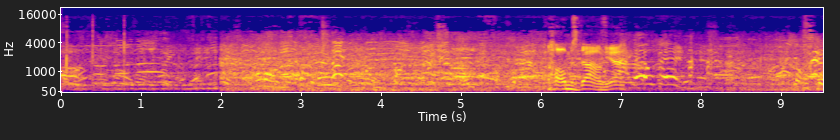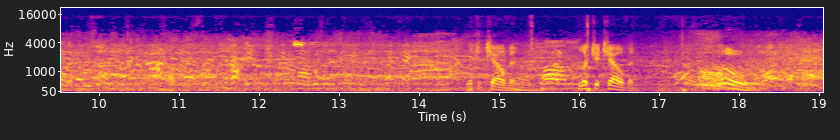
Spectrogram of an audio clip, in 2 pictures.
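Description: Men in the crowd nearby shout and cheer.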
